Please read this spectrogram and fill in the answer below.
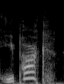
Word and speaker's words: epoch: network is called an Epoch and what you'll do or in Epic depending on where you are um I think Epoch is the uh queen's English pronunciation but it's the one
